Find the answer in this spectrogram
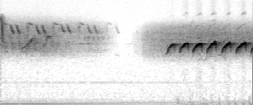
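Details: Eurasian nuthatch: a faint run of quick high chirps fades out, then after a short pause a louder series of rising, upslurred whistled notes repeats rapidly.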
